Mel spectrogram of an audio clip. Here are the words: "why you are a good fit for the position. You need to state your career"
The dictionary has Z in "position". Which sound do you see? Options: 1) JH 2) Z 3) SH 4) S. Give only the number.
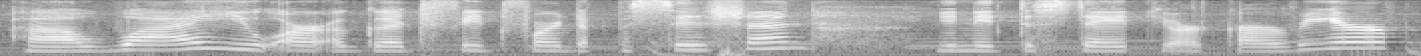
4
